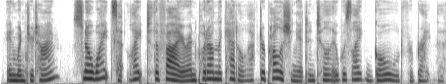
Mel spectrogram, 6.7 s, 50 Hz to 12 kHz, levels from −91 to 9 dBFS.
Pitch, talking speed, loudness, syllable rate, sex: 230 Hz, 225 wpm, -18 LUFS, 5.2 syllables/s, female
